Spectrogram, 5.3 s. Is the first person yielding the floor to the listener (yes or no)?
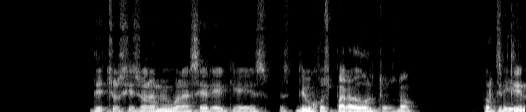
no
